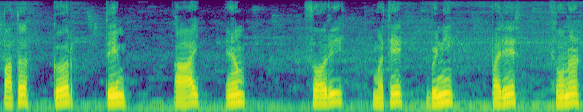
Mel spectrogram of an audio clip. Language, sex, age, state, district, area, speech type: Kashmiri, male, 18-30, Jammu and Kashmir, Shopian, rural, read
